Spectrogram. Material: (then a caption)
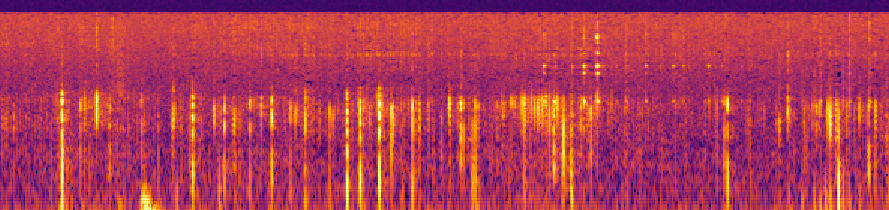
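Glass. Long fingernails tap and scratch the sides of a rectangular clear glass candle jar filled with red wax, held in one hand. The result is a quiet, close string of quick, dull taps and soft scratching, with one stronger thump early on and brief, muted ring after each tap.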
